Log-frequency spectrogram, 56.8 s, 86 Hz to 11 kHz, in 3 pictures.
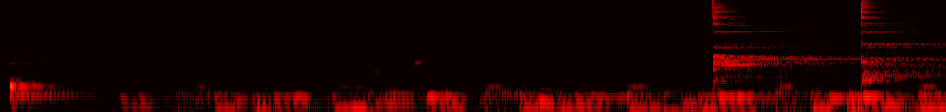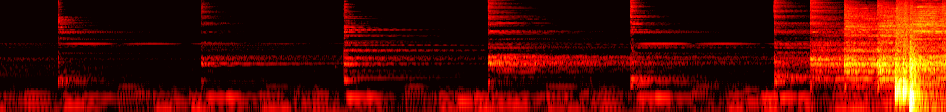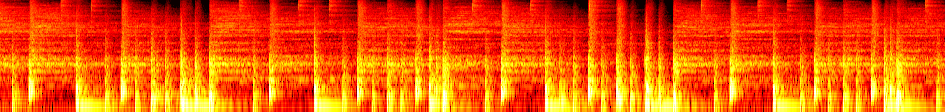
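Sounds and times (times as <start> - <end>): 
drums: 34.4 - 56.7.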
